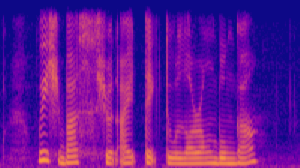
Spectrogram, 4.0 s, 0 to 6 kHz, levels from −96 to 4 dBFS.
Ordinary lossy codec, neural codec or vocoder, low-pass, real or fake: Opus, 64 kbps; none; 5.4 kHz; real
